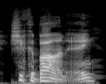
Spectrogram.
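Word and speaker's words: 屍: But his name originates from the Japanese word, which is pronounced shikabane, and it means corpse.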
